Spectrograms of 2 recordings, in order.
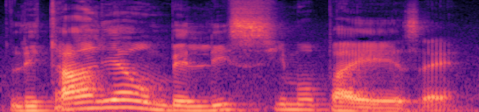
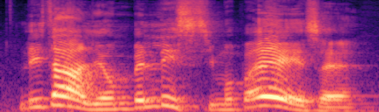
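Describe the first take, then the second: First: All syllables sound even and flat. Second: Syllables and vowels are heavily exaggerated. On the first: "Let's make it all flat so that all the syllables are the same" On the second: "Saying it in the exaggerated way that you might be saying"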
